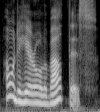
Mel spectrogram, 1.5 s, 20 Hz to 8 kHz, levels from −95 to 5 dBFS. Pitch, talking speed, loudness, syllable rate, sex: 220 Hz, 280 wpm, -16 LUFS, 5.8 syllables/s, female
